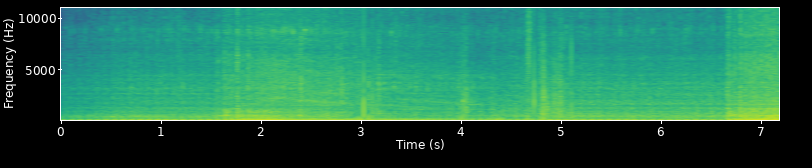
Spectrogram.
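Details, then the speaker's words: Pulsar motorcycle in third gear at half clutch, giving a lumpy low engine thud with loose khat-khat knocking at about four per second. The mechanic attributes it to the chain slapping; the cause is suspected, not confirmed. The grinding heard in fifth gear is absent in third. "আশা করি বুঝতে পারছেন, মানে যখন half class করা থাকে chain থেকে খটখট খটখট সাউন্ড আসতেছে।"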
